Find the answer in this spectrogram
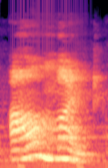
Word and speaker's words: almond: Here the L is silent letter. It sounds like almond.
